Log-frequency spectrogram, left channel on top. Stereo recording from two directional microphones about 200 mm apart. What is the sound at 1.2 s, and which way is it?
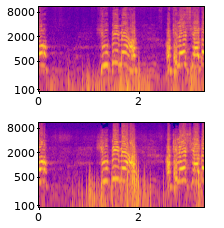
Speech, 15° right (ahead or behind).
